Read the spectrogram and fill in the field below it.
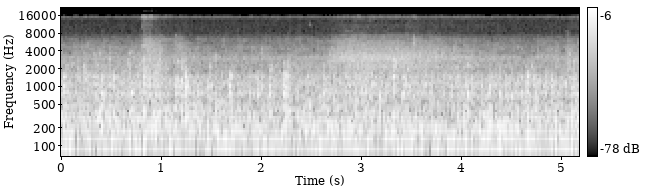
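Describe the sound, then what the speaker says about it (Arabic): Washed green beans tipped into a pot on a home stove set a loud, steady bubbling and sizzling going, a continuous close simmer with no one talking. "دلوقتي انا هنزل بالفاصوليا."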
